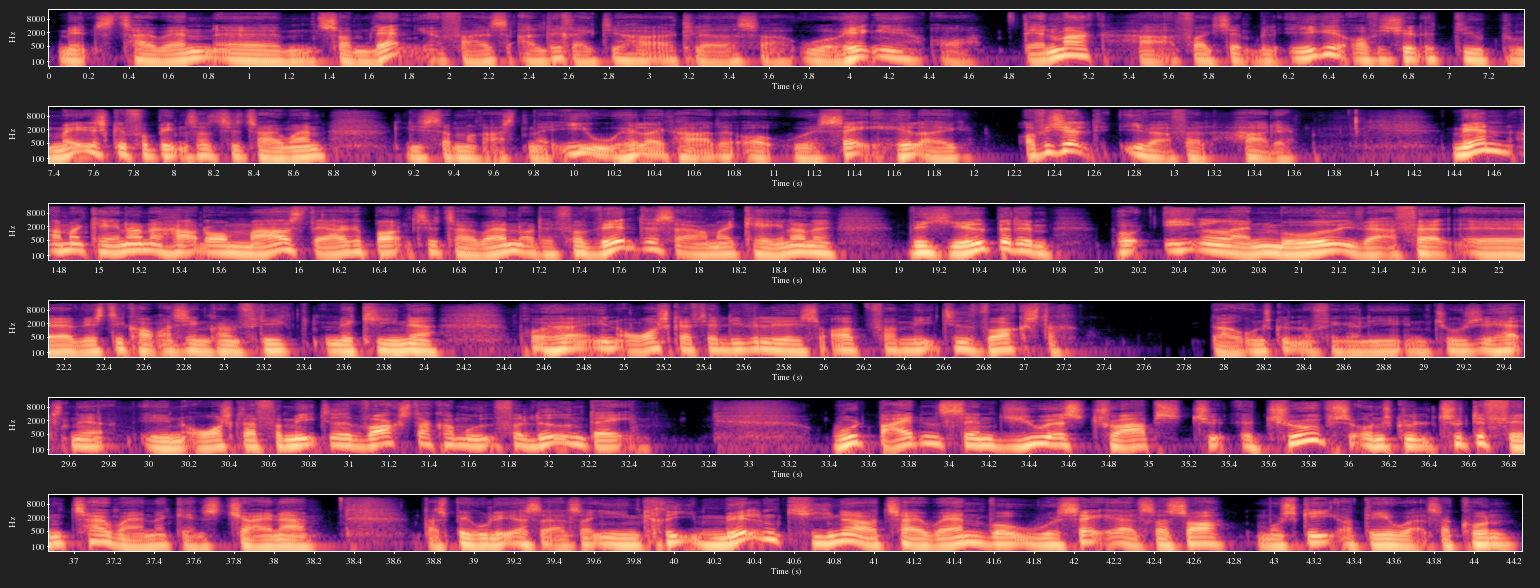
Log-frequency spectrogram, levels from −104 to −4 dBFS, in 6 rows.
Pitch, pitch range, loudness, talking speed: 125 Hz, 110-145 Hz, -20 LUFS, 195 wpm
